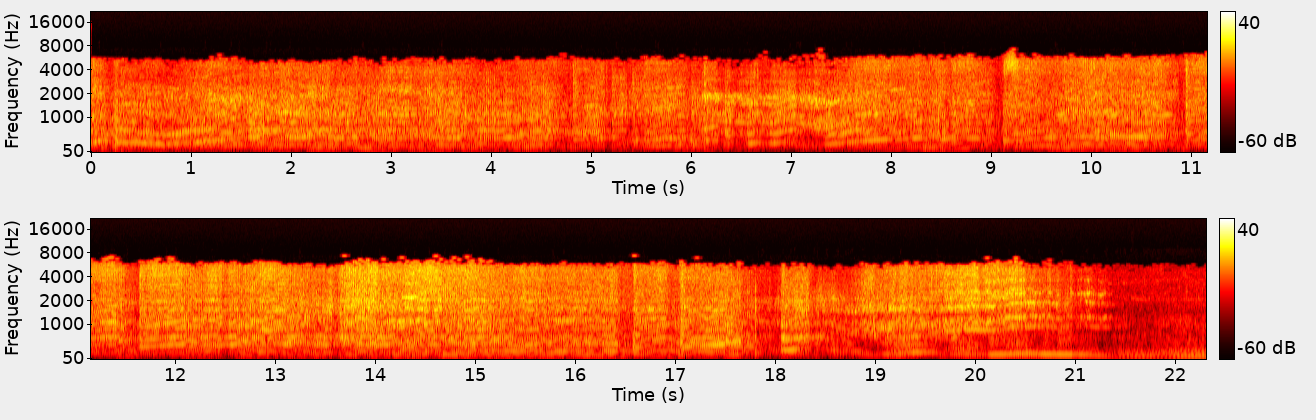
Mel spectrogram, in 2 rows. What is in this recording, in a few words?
Tire; Ls3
